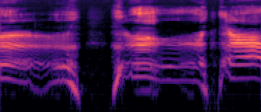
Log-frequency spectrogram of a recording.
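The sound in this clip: Three loud, sustained screams from a voice actor, made with the glottis closed. Each is a strained, tonal wail with wavering pitch, and brief pauses separate them.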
